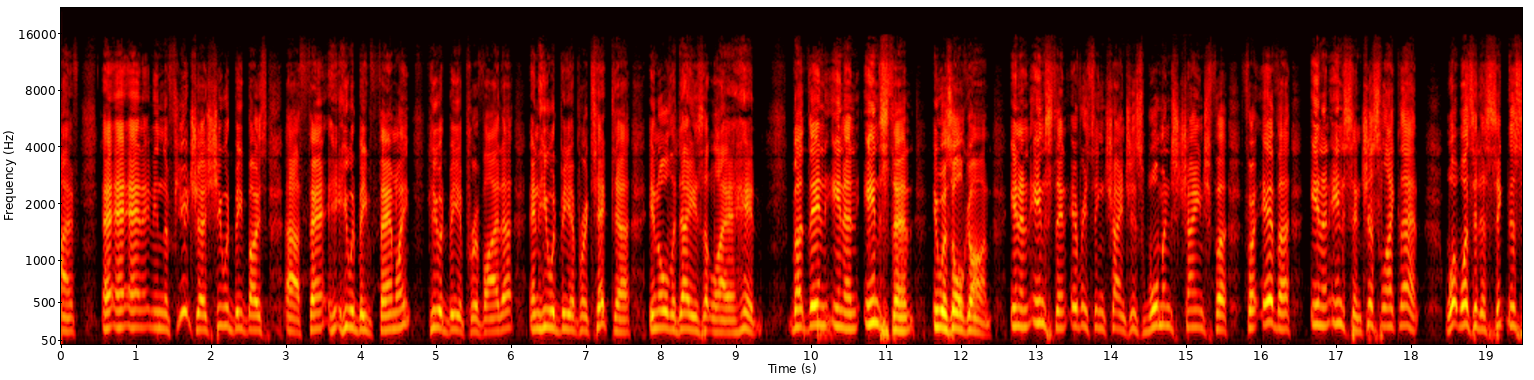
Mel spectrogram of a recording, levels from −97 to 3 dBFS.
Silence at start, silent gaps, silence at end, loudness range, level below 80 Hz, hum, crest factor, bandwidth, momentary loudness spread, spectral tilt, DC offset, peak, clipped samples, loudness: 0 s; none; 0 s; 5 LU; -74 dBFS; none; 22 dB; 15.5 kHz; 10 LU; -3.5 dB/octave; under 0.1%; -10 dBFS; under 0.1%; -31 LUFS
